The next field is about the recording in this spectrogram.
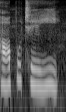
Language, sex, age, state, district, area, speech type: Telugu, female, 18-30, Telangana, Sangareddy, rural, read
